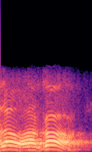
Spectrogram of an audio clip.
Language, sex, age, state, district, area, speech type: Assamese, male, 30-45, Assam, Nagaon, rural, conversation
